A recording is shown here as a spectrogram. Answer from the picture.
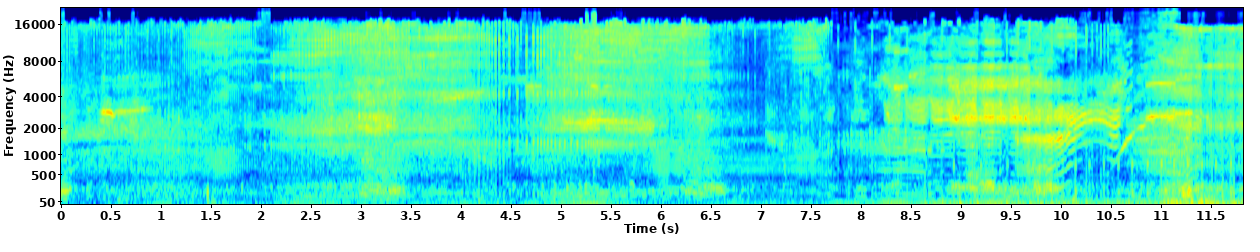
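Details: Narwhal, the ocean's unicorn known for its sword-like tusk, recorded underwater: warbling upsweeping whistles, harmonic buzzy pulses and squeaks layered over each other, with noisy bursts and low rumble throughout.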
